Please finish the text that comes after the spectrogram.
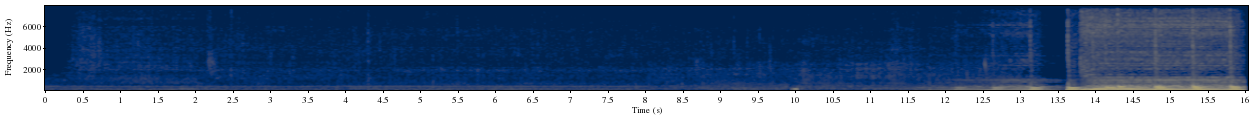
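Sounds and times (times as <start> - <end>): vegetables sizzling in a pan: 0.3 - 12.6.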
